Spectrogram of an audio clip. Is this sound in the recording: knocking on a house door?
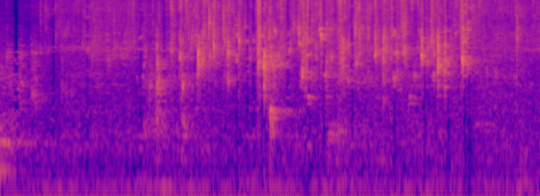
no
